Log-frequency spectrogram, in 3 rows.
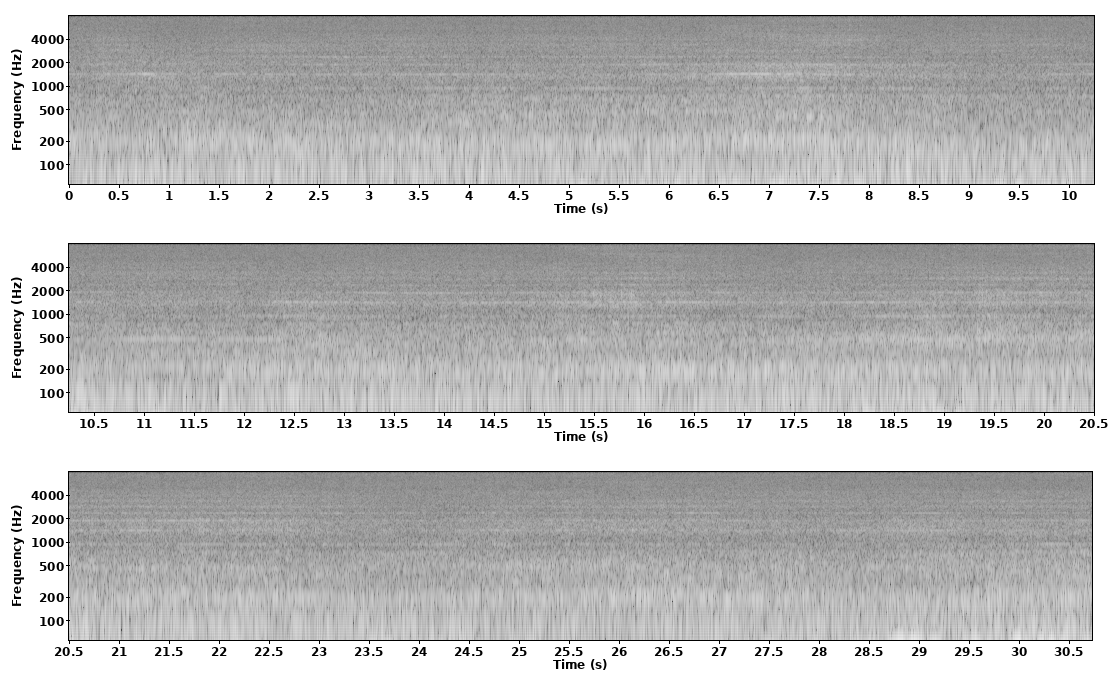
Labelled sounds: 6.5	7.0	vessel noise, 1.4 to 1.6 kHz
13.2	13.5	vessel noise, 1.8 to 1.9 kHz

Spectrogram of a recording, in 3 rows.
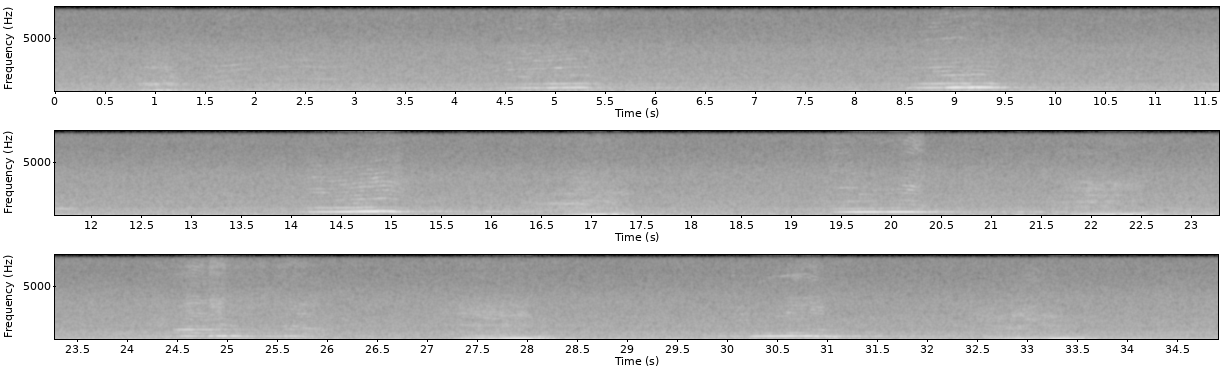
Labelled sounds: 1.6	1.9	humpback whale, 2.3 to 2.6 kHz
4.5	5.4	humpback whale, 0.80 to 7.0 kHz
8.6	9.3	humpback whale, 0.80 to 5.2 kHz
14.4	15.1	humpback whale, 0.80 to 4.1 kHz
16.4	17.0	humpback whale, 0.90 to 1.2 kHz
19.4	20.3	humpback whale, 2.3 to 2.7 kHz
21.8	22.1	humpback whale, 2.5 to 2.7 kHz
24.5	24.9	humpback whale, 0.86 to 3.5 kHz
25.7	26.0	humpback whale, 0.99 to 1.1 kHz
30.4	31.1	humpback whale, 0.86 to 6.2 kHz
32.6	33.0	humpback whale, 0.96 to 1.3 kHz

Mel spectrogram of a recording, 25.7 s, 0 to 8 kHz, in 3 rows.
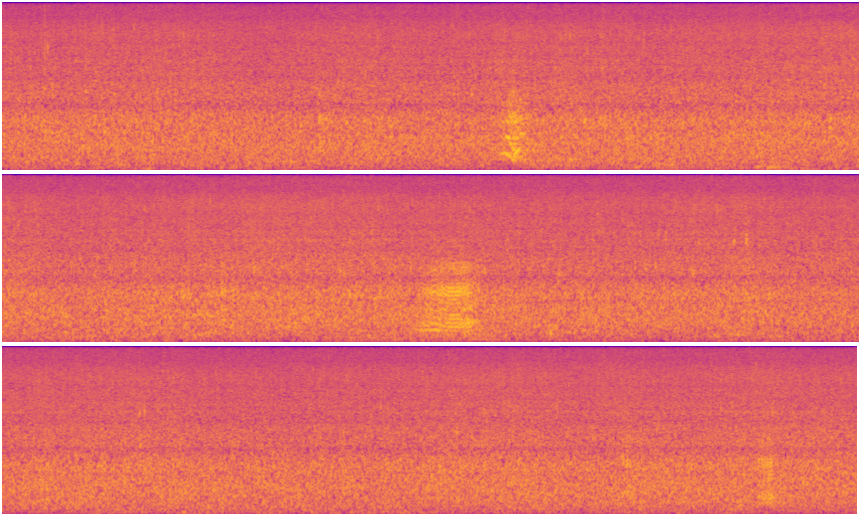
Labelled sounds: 12.8	13.2	croaking sound likely from a nearby submerged object, 0.84 to 1.0 kHz

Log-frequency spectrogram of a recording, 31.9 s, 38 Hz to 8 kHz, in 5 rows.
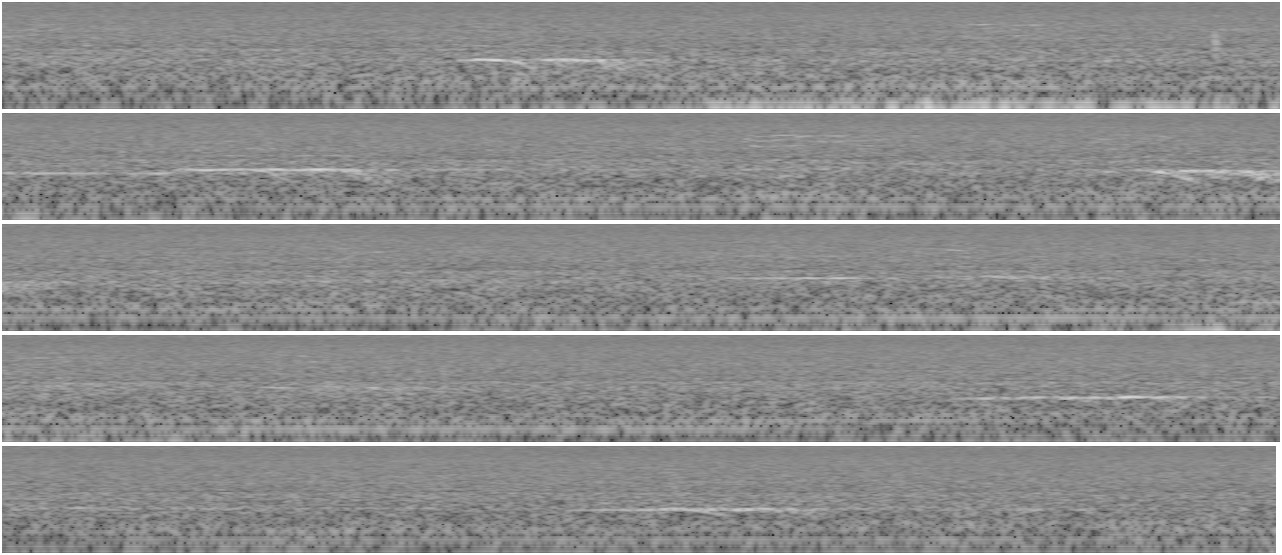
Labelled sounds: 10.1	10.6	humpback whale, 2.3 to 2.7 kHz

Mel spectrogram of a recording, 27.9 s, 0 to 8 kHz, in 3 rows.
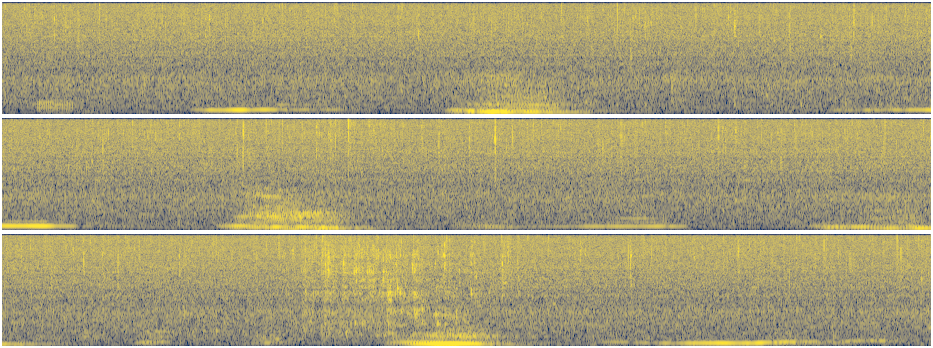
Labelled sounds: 11.8	12.1	humpback whale, 0.88 to 1.0 kHz

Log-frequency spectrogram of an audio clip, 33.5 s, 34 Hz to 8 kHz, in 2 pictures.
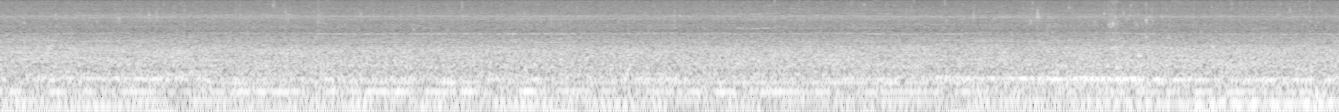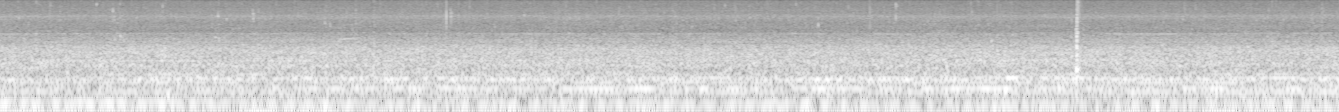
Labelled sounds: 9.2	10.3	killer whale, southern resident, call S01, 1.8 to 6.7 kHz
15.8	16.5	killer whale, southern resident, 2.9 to 6.6 kHz
20.9	21.3	killer whale, 0.73 to 2.6 kHz

